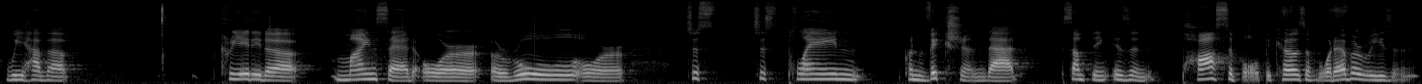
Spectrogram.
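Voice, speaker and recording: A Finnish-accented woman at a middle pitch gives a motivational talk. She speaks gently and reflectively, pausing on fillers and restarting phrases as she goes. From Finland.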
